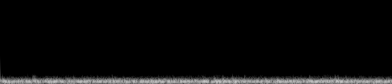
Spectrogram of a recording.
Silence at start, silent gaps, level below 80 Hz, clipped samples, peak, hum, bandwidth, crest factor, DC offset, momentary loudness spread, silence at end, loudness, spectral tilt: 0 s; none; -42 dBFS; under 0.1%; -12 dBFS; none; 0.4 kHz; 12 dB; under 0.1%; 2 LU; 0 s; -25 LUFS; -20 dB/octave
